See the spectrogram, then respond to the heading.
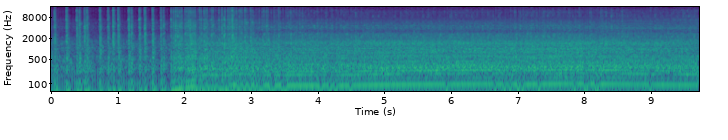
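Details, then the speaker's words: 1943 Ford 9N backhoe tractor being started after sitting: coughing, uneven firing, then a lumpy irregular idle; runs rough, and the engine block has several cracks. "she runs not going to say she runs well she needs some help uh the block has a lot of issues"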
